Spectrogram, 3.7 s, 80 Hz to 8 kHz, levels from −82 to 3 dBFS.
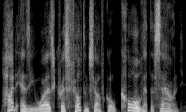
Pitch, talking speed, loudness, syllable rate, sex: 140 Hz, 195 wpm, -19 LUFS, 3.9 syllables/s, male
